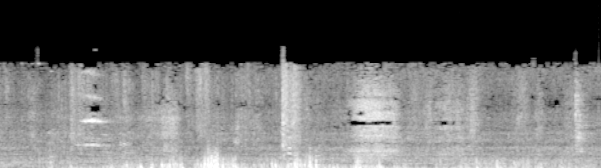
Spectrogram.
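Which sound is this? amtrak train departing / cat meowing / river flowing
amtrak train departing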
